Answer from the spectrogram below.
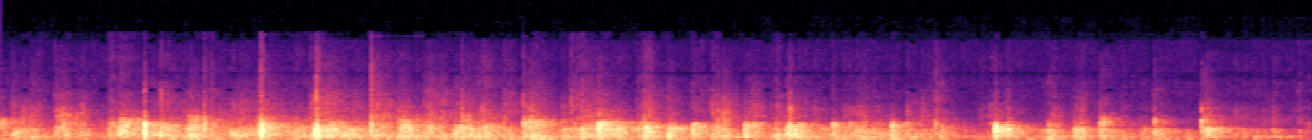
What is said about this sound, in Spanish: Dale la ofrenda de palmas bien fuerte al Señor.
